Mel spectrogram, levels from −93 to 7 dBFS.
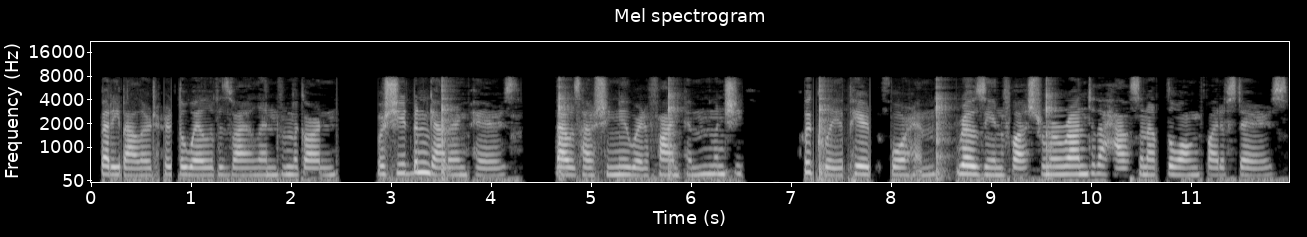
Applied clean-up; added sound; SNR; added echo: classical method Wiener filter.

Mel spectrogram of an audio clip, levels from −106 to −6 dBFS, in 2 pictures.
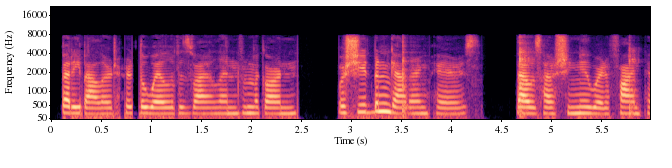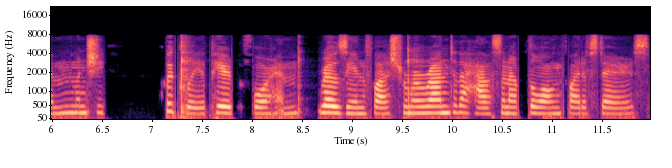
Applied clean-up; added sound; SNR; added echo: neural mask model RNNoise.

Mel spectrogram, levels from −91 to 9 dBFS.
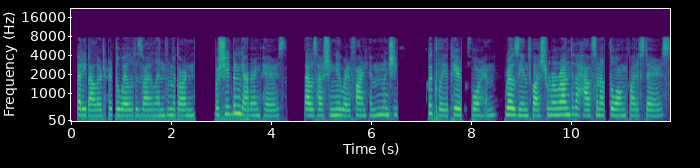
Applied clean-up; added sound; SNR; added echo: neural mask model DeepFilterNet 3.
